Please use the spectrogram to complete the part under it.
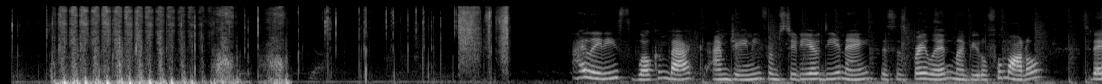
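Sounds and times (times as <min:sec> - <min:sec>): paper crumpling and rustling: 0:00.2 - 0:05.1
woman speaking: 0:05.7 - 0:11.0.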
